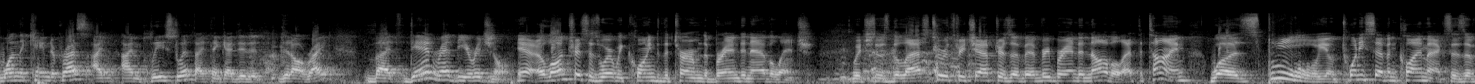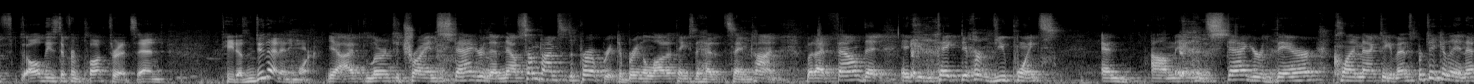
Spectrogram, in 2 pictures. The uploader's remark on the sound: This episode was recorded live at Life, The Universe, & Everything 28, The BYU Symposium on Science Fiction and Fantasy, and features, among other things, our largest audience ever.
